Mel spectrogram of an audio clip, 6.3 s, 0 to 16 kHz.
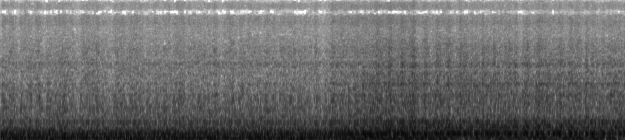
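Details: V8 drag car at full throttle on the strip, after swapping back to the old APD carburetor because the other carb surged as if fuel-starved (6.53 at 99 mph). Loud, deep roar pulls steadily with no stumble, surge or misfire; it runs much better.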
